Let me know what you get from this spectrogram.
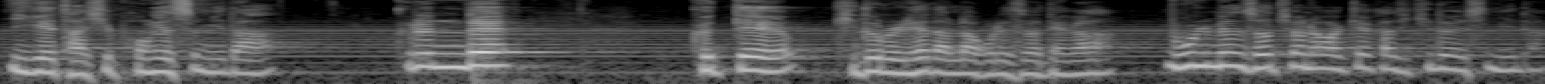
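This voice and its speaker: A male pastor preaching a revival sermon in an animated, colloquial storytelling way. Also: high-pitched, normal speed, soft background music. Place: church sanctuary. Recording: reverberant church hall with faint noise.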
